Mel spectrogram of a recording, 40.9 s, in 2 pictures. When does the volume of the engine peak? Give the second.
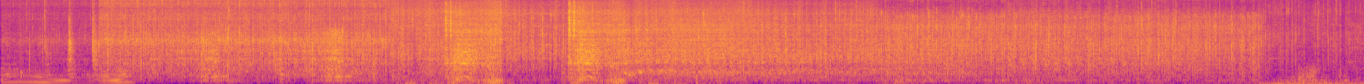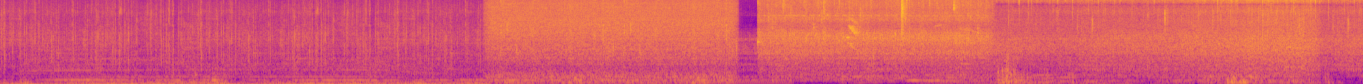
9 s.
